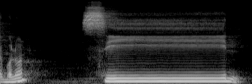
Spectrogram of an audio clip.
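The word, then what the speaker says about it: سين: বাকি দুইটি হরফ নাম হল সিন এবংশিন সিন এবংশিন সিন হরফটি উচ্চারণ ক্ষেত্রে অবশ্যই তিন আলিফ টেনে পড়তে হবে সিন হরফটি বারিক হরফ পাতলা করে উচ্চারণ করতে হবে তাহলে আমার সাথে বলুন সিন আবার বলুন সিন মাশআল্লাহ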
